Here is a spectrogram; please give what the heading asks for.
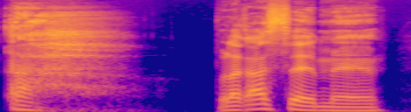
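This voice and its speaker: A young man from the United States hosting a podcast, ranting in an animated, preachy way with casual slang. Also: medium pitch, measured pace, no echo, studio quality. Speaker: podcast host.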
